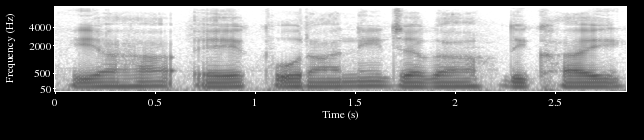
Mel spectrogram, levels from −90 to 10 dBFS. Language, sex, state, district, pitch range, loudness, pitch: Hindi, male, Maharashtra, Nagpur, 105-110 Hz, -30 LUFS, 105 Hz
